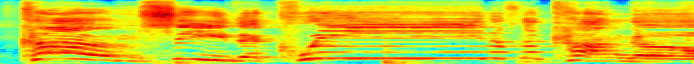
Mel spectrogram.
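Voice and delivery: drawn-out carnival cry to the crowd; barker's call. Acted. Showman hollering at passing customers, drawn out.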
